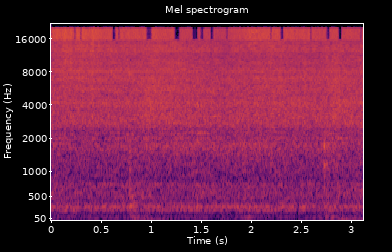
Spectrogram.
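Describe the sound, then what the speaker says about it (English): Mushrooms sauteing in oil in a pan while vegetables cook for a one-pot tortellini alfredo, producing a steady, even hiss of sizzling that stays constant and close throughout. "So we're going to saute these down"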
